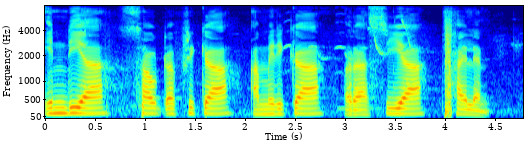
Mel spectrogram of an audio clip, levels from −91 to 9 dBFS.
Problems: constant background noise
